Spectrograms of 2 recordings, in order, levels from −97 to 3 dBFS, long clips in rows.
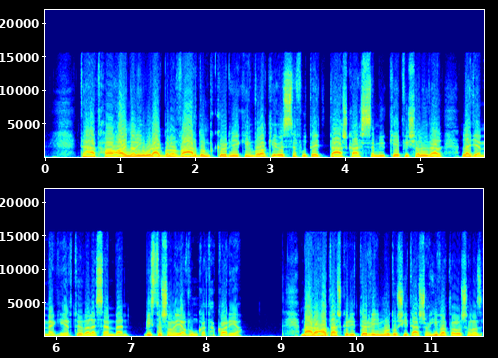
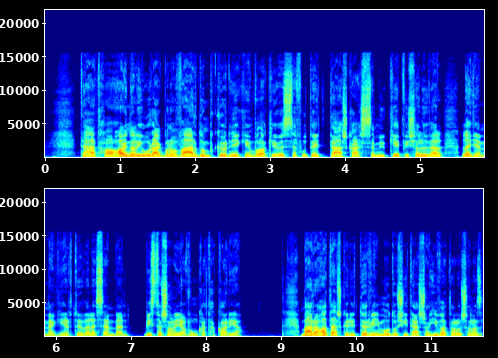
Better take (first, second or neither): second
